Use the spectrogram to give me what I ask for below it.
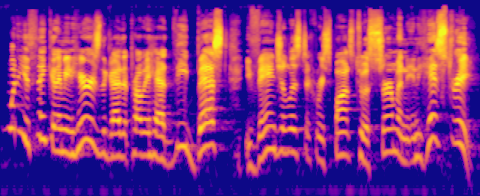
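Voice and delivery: ordinary talk, nothing marked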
